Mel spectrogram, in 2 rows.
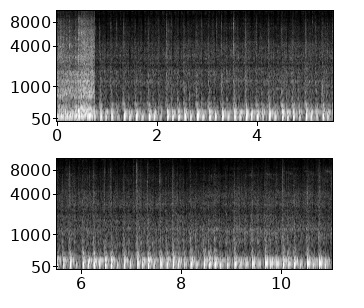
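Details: Small single-cylinder TMX155 motorcycle running after water was cleared from the carburetor: a steady, low idle thump of about four beats a second, normal idle.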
